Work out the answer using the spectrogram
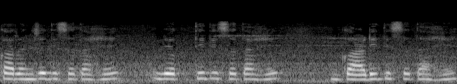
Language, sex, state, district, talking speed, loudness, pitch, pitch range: Marathi, female, Maharashtra, Pune, 120 wpm, -17 LUFS, 250 Hz, 240-260 Hz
